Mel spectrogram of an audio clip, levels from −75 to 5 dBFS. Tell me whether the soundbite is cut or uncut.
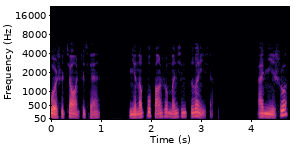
uncut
